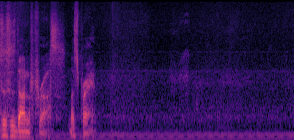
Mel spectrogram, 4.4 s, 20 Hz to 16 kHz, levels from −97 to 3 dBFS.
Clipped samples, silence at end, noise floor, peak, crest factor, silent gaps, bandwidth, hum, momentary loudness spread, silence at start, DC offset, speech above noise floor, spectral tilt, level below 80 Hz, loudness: under 0.1%; 0 s; -64 dBFS; -18 dBFS; 26 dB; none; 16 kHz; none; 26 LU; 0 s; under 0.1%; 24 dB; -3.5 dB/octave; -68 dBFS; -41 LUFS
